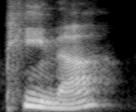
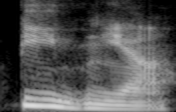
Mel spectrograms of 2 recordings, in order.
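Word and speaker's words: piña: we have the in with a tilde on it a squiggly that's nia so it's not pina it's pina which is pineapple pina so when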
